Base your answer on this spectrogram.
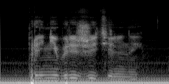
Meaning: disparaging, contemptuous, disdainful
- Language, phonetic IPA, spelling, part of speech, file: Russian, [prʲɪnʲɪbrʲɪˈʐɨtʲɪlʲnɨj], пренебрежительный, adjective, Ru-пренебрежительный.ogg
